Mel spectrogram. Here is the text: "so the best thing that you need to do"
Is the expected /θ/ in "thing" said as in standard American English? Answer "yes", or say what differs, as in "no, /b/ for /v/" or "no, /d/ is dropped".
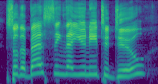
yes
